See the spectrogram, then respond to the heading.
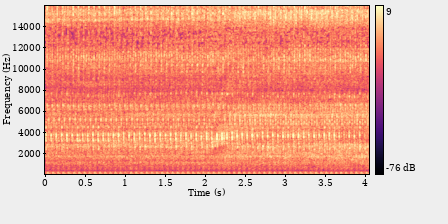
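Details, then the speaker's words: Warm idle on a 2025 Yamaha FZ15 single-cylinder motorcycle with 746 km and about six months of use: a steady light tick, about three per second, over the exhaust beat. It gets worse as the engine heats, and the owner suspects the valves. "Tá com um toque toque no motor muito estranho, velho. Não sei se é normal."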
